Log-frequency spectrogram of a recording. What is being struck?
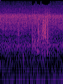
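Nothing is struck.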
